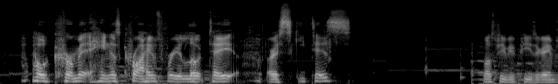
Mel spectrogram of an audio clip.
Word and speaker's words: elote: Elote is the correct pronunciation.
